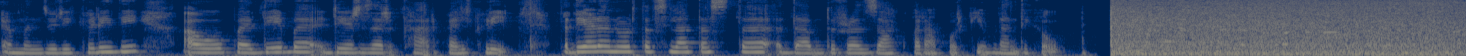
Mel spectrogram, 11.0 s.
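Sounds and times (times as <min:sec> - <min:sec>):
speech: 0:00.1 - 0:08.1
natural waterfall in Khyber Pakhtunkhwa roaring: 0:08.4 - 0:11.0.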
